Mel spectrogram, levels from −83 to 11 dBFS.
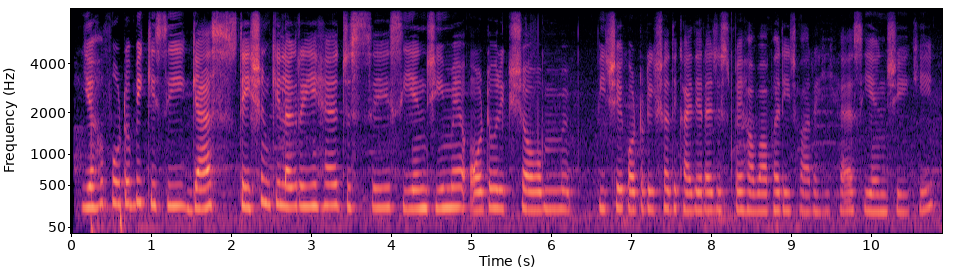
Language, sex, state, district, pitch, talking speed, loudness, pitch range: Hindi, female, Gujarat, Valsad, 225 Hz, 180 wpm, -17 LUFS, 210-245 Hz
